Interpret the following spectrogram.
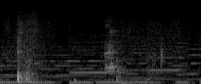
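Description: Low background music with held tones. Just after the start comes a single short slap as a tossed beer is caught.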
